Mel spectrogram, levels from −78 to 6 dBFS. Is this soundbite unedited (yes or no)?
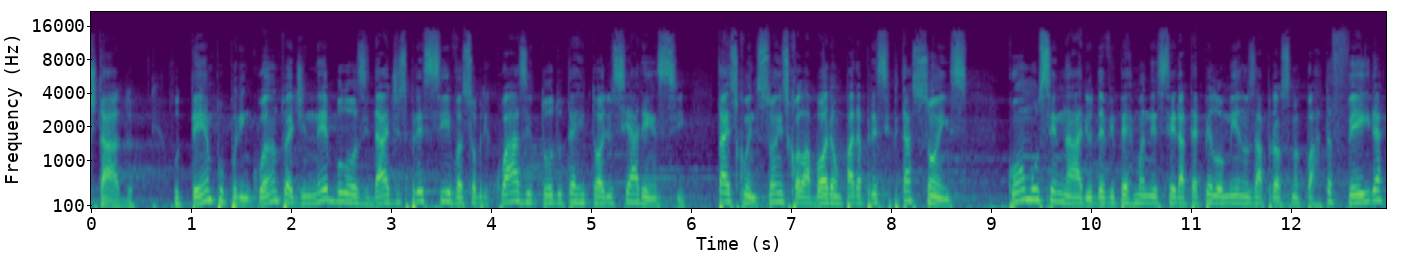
yes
